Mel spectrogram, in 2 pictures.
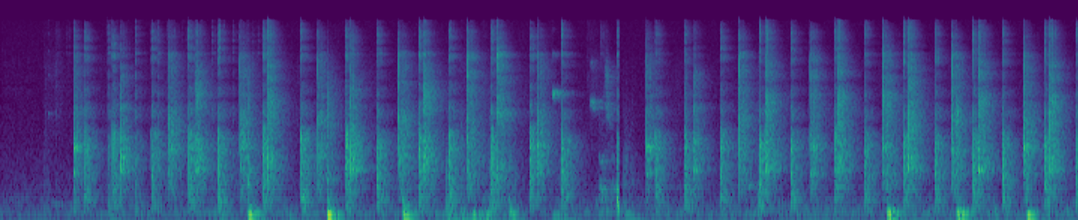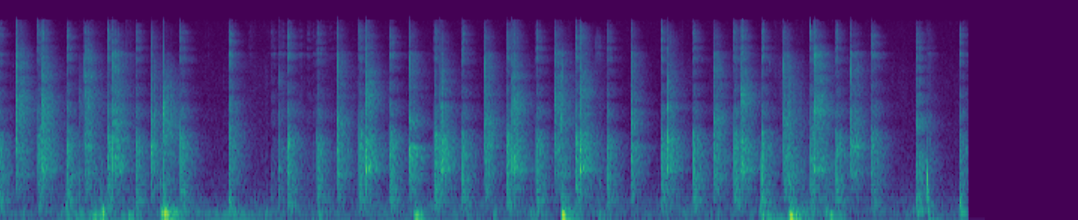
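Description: Table tennis ball clicking off the bats and the table in a fast continuous rally, about four clicks a second, breaking off briefly twice. A few low thuds come in between, and the rally stops suddenly near the end.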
